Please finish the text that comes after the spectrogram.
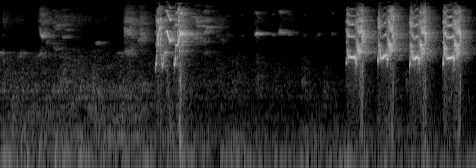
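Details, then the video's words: Lovebird played as therapy to make young lovebirds chatter (ngekek) and answer: short, harsh, high chirps in scattered bursts, then four loud buzzy notes close together near the end. "ampuh terapi NGEKEK paud balibu cepat NYAUT emosi tarung labet apapun akan bunyi"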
